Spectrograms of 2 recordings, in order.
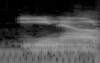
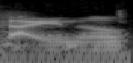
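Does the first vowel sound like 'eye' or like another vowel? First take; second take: other; eye. First: The first vowel does not sound like 'eye'. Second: The first vowel sounds like 'eye'. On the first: The speaker calls it wrong. "we've been saying Dino wrong this whole time" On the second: The speaker calls it right. "It's technically Dino"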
